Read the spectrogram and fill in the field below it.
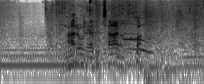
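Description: A crash and explosion burst out.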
